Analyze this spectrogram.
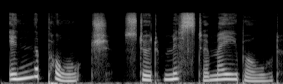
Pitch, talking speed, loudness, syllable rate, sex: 215 Hz, 125 wpm, -20 LUFS, 2.8 syllables/s, female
